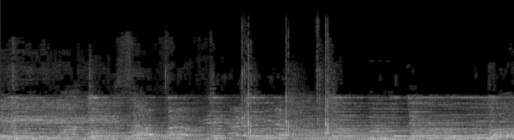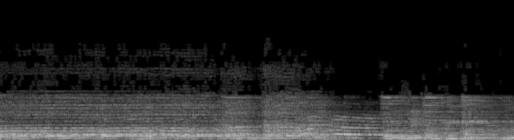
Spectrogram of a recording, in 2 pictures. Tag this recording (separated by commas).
Music, Female singing, Choir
